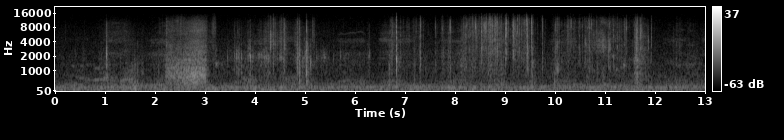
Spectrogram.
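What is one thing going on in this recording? Cardboard and paper rustle as a box is unpacked.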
